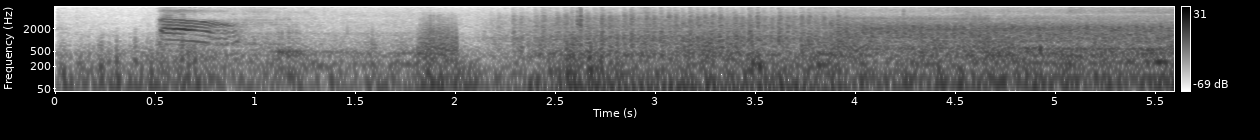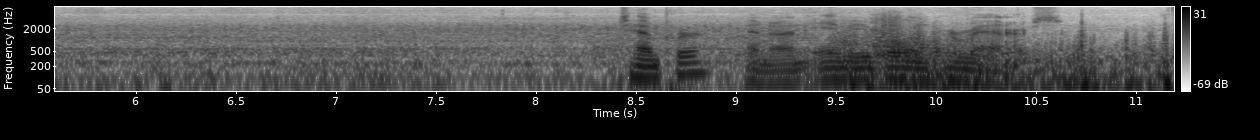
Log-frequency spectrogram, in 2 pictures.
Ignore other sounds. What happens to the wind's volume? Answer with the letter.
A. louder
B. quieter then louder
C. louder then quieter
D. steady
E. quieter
A.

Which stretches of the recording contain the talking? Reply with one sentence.
You can hear the talking from 8.4 to 11.1 s.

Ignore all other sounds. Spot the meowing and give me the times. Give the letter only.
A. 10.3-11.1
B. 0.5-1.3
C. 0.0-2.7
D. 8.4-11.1
B.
